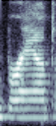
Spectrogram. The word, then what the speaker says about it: Brandt: Did I pronounce that correctly? Yes, Your Honor. Kirsten Brandt on behalf of the state of Ohio.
